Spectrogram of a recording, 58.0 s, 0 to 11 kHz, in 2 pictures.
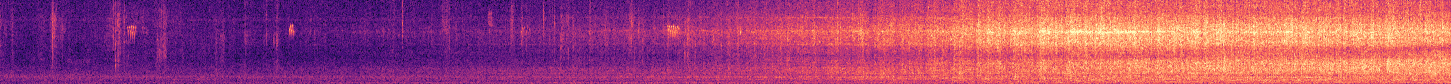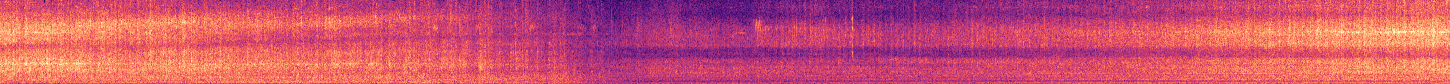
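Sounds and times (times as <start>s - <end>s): diesel locomotives running past: 0.0s - 58.0s
wheels rolling on rails: 7.8s - 58.0s.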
